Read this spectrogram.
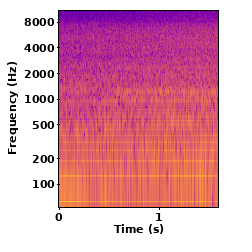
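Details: Dodge Caravan that would not start, now running: smooth, even idle with a steady low hum and no misses or knocks; running normally.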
